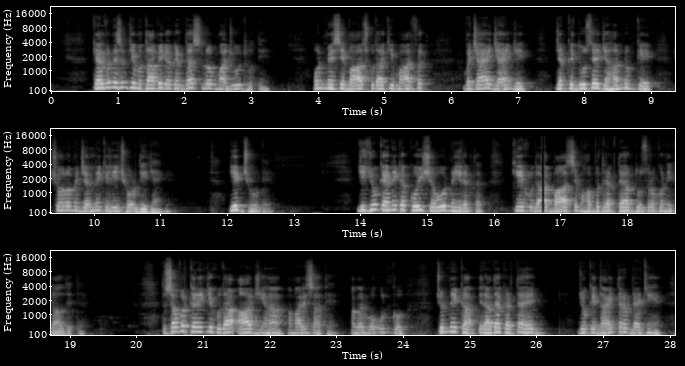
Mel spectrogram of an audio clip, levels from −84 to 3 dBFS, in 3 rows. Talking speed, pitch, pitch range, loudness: 175 wpm, 160 Hz, 145-185 Hz, -21 LUFS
